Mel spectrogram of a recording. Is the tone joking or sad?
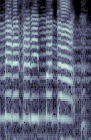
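joking. It is said in a joking, playful tone.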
